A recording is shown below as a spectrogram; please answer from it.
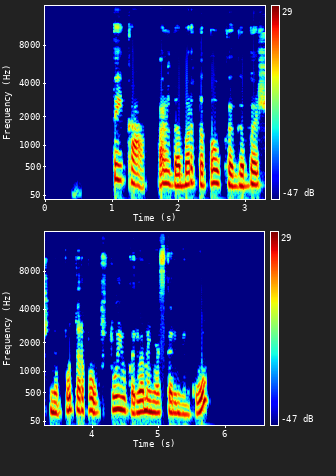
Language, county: Lithuanian, Kaunas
